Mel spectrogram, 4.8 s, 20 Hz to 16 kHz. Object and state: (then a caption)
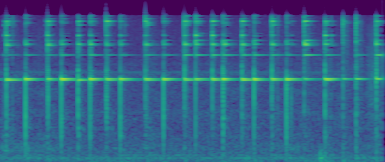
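Glass beer mug. Fingertips and long nails tap the sides of an empty, upright dimpled glass beer mug. There are 23 quick, bright clinks, each with a clear ringing tone near 2.5 kHz. Each one fades in about a tenth of a second.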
